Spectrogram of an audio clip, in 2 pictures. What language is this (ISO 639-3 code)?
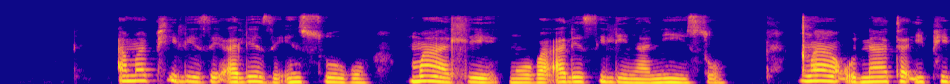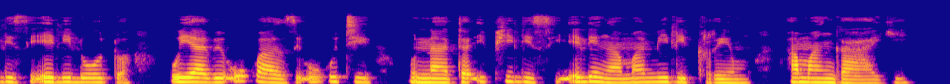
nde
